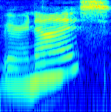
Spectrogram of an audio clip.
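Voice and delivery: plain

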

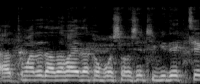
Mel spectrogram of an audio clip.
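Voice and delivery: plain

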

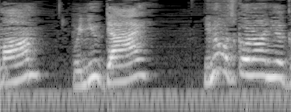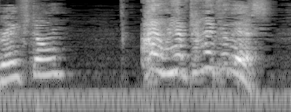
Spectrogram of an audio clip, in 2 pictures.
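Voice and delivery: sarcastic, high, loud taunting jab. Retelling how they and their brother teased their mom to her face, mocking her. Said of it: "mocked her in front of her".

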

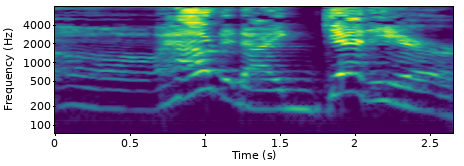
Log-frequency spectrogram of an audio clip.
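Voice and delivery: very slow, drawn-out groan. A dog, unable to stand, fallen back onto the bed, groaning. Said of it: "Ned groaned".

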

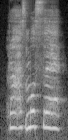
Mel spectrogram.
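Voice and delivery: shrill, very high, sudden shout. Reading a story, the narrator voices Timi calling to Rasmus in the forest: shouted. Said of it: "крикнув Тімі".

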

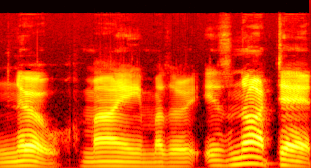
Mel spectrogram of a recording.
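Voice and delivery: put-on tipsy, loud, drunken voice with drawn-out 'no'. Voicing a character in a tabletop game, replying to a companion kind of drunkenly. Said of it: "kind of drunkenly goes".

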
